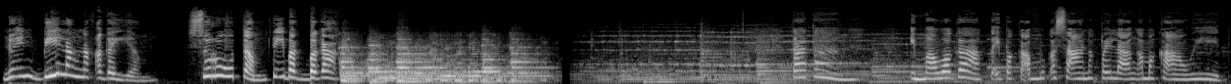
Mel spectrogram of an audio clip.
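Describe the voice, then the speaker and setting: A woman acting an earnest, soft-hearted young student in a radio drama, with emotional delivery. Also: sits high, expressive, normal speed, over loud music. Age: young adult.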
